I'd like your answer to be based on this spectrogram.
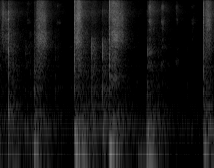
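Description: A plastic Apple Pencil tip drags across a large iPad Pro's solid glass screen, which is covered by a matte Paperlike plastic film, in drawing strokes. Each stroke begins with a soft, low tap, followed by a bright, brief scratching hiss that quickly fades. The strokes come in an uneven rhythm, with quiet pauses between them.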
